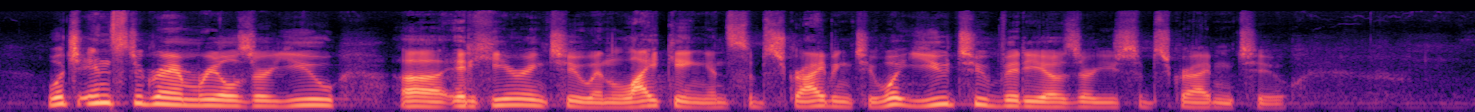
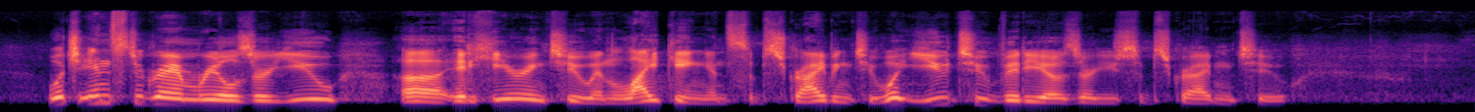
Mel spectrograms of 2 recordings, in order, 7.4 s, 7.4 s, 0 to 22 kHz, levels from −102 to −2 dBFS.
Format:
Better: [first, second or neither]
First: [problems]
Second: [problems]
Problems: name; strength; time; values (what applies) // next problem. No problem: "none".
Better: first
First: none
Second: thin; very; fading below 300 Hz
